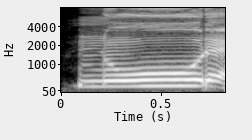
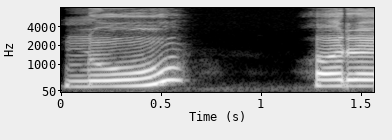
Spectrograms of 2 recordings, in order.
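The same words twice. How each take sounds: First: नूर joined, long ऊ; blended word. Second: नू, long pause, र; नूर split slowly, rising first syllable. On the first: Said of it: "तो मिलके बन जाएगा". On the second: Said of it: "एक अक्षर का उच्चारण करना है". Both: Shown as a demonstration.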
